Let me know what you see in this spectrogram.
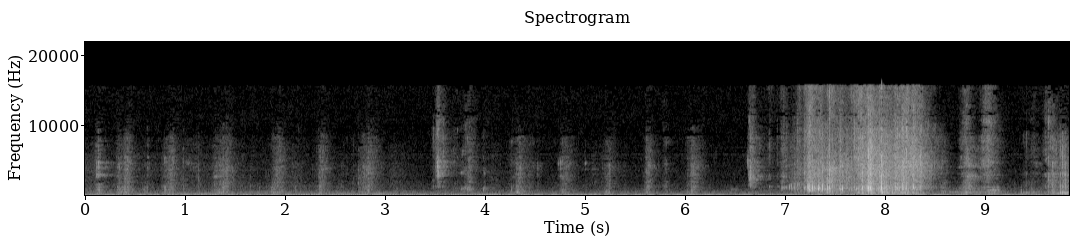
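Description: Close-up chewing of raw round eggplant with small wet crunches and mouth clicks. About seven seconds in comes a loud crunching bite into raw bok choy stalks, the loudest sound here.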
